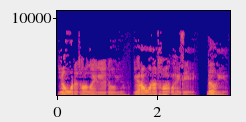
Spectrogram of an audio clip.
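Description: A man's voice: mid-range voice, big pitch swings, a little fast, bright, forceful tone. A man doing a pinched nasal loser voice. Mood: mocking. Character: man talking with his nose pinched shut.

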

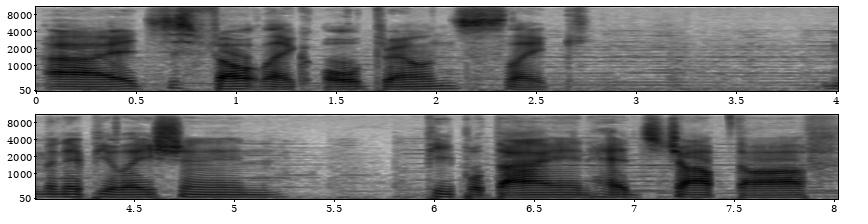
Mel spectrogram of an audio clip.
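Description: A young man hosting a podcast, chatting in a relaxed way and often repeating himself. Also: deep voice, slow, faint music behind. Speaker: podcast host. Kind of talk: casual podcast chat.

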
